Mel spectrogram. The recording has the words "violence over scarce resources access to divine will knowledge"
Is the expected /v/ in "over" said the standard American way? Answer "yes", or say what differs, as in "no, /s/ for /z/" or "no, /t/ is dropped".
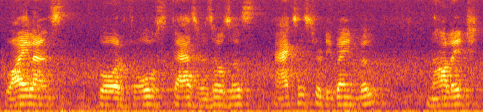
no, /f/ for /v/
